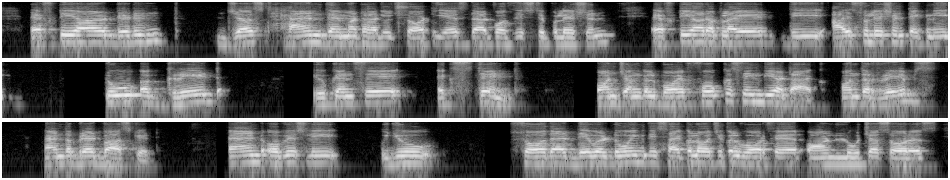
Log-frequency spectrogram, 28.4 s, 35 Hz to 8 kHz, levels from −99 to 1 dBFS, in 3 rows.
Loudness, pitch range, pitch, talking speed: -16 LUFS, 140-165 Hz, 150 Hz, 105 wpm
